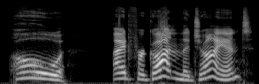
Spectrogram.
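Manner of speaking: sudden drawn "oh", then worried admission; alarmed realization. A narrator's reading. General reminded of the giant, turning pale with alarm. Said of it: "turning pale".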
